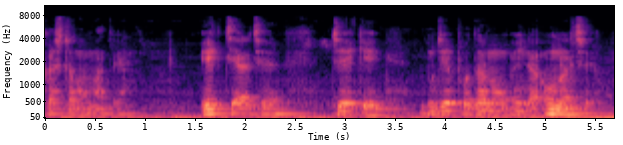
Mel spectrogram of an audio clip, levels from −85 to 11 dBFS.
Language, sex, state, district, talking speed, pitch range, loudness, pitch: Gujarati, male, Gujarat, Valsad, 115 wpm, 110-150 Hz, -18 LUFS, 120 Hz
